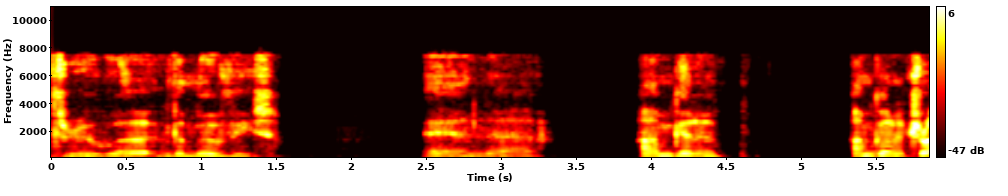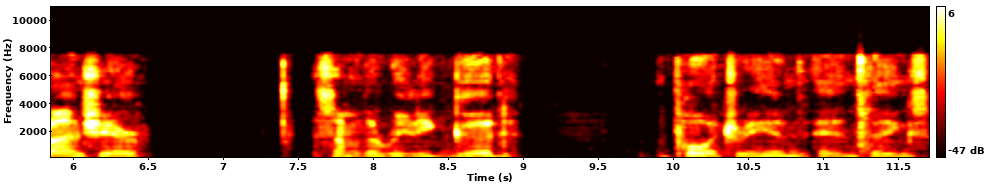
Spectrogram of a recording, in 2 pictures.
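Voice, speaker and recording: At a very slow pace full of long, frequent pauses, a man with an American accent speaks in a somewhat breathy voice of medium pitch and ordinary pitch variation. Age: 70s. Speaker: cowboy poet. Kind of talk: casual talk to camera. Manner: halting, many fillers.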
